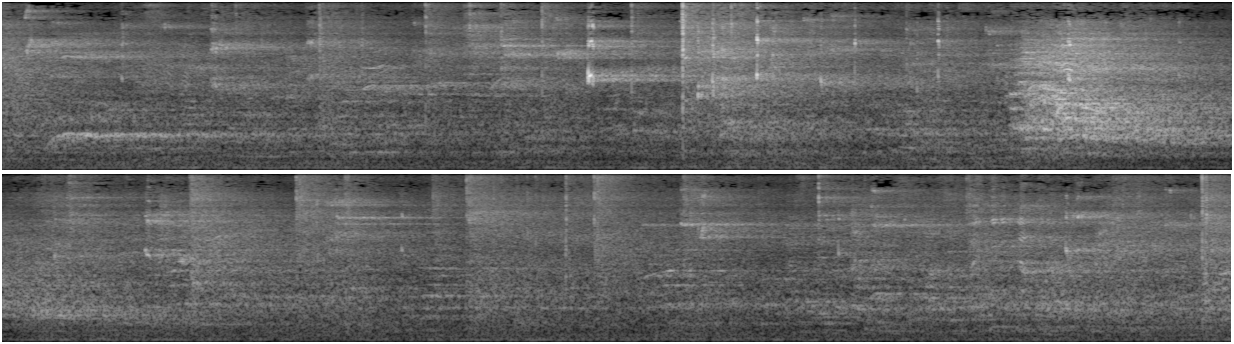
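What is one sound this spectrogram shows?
Many players call out and chatter across a large echoing hall.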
